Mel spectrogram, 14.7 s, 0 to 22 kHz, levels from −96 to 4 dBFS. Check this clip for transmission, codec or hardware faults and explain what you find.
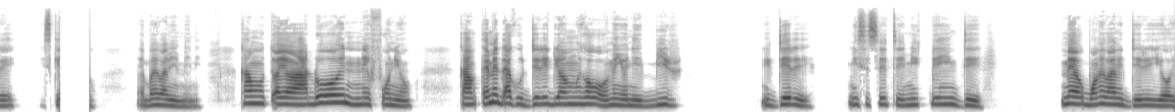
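There's one fault here, an audio dropout to silence from 0.75 to 1.13 s. The speech cuts off mid-flow into dead digital silence, with no room tone at all, for about 0.38 s. Likely the input briefly disconnected or muted while the recorder kept writing zeros, so whatever was said then is simply gone.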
